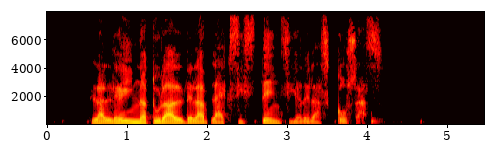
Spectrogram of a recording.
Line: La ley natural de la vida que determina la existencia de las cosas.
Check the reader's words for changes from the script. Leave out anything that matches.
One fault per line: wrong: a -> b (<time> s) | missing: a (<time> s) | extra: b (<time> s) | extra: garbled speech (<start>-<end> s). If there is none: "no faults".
missing: vida que determina (2.0 s)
